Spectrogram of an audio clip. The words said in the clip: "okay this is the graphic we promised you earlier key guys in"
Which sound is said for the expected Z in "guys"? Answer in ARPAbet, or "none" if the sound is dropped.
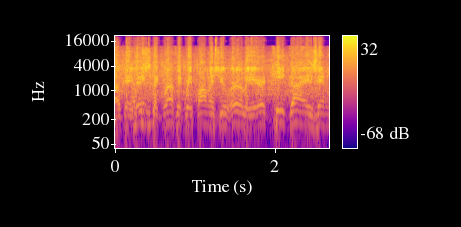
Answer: Z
